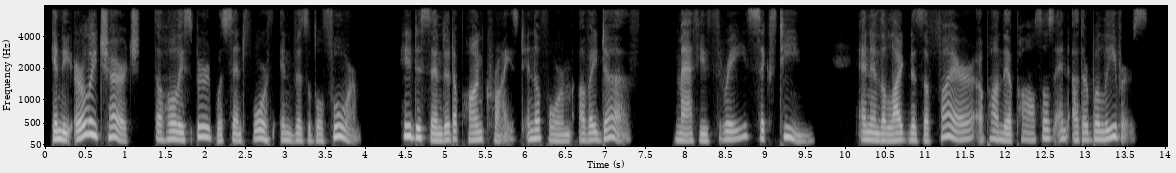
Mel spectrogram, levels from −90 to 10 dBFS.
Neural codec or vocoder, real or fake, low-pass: codec, 16 kHz, 0.5 kbps, X-Codec, WavLM features, trained on Multilingual LibriSpeech; fake; 7.2 kHz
